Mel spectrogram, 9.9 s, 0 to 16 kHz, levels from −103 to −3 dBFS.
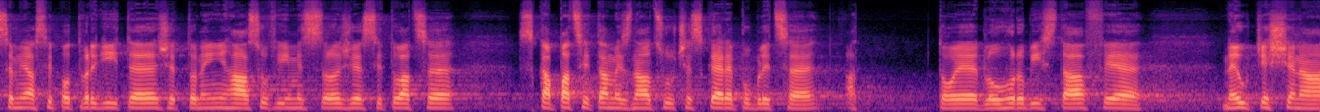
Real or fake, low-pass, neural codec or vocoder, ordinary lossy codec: real; 14.4 kHz; none; Opus, 32 kbps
